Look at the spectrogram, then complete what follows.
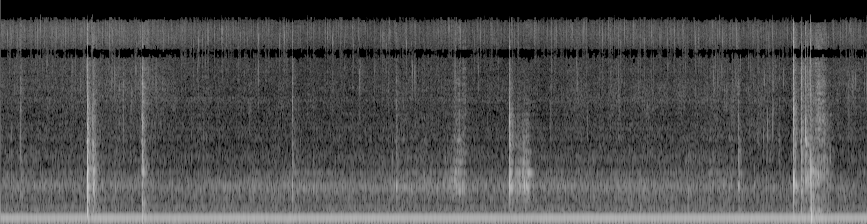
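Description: Pot of chicken soup simmering and being stirred, over a steady low hum. Sharp metallic clinks of a metal bowl and ladle against the steel pot come twice about two seconds in, once near the middle, and several times near the end.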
